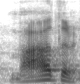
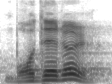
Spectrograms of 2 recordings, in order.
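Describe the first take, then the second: First: It sounds like American 'ma-dl', with an open a. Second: It sounds like Korean 'mo-del', with a clear o.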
